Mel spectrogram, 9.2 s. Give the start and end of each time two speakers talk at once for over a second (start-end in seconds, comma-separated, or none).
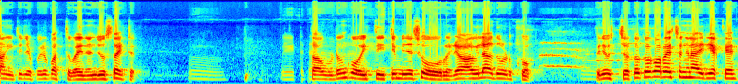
3.9-5.8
